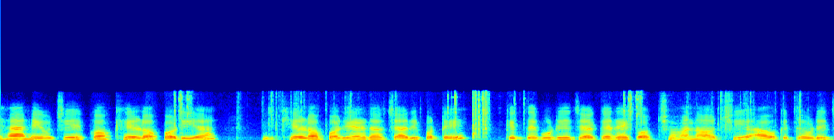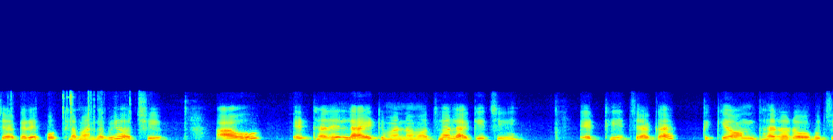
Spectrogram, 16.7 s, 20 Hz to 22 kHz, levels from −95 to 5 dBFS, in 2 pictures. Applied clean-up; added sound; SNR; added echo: neural mask model RNNoise.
